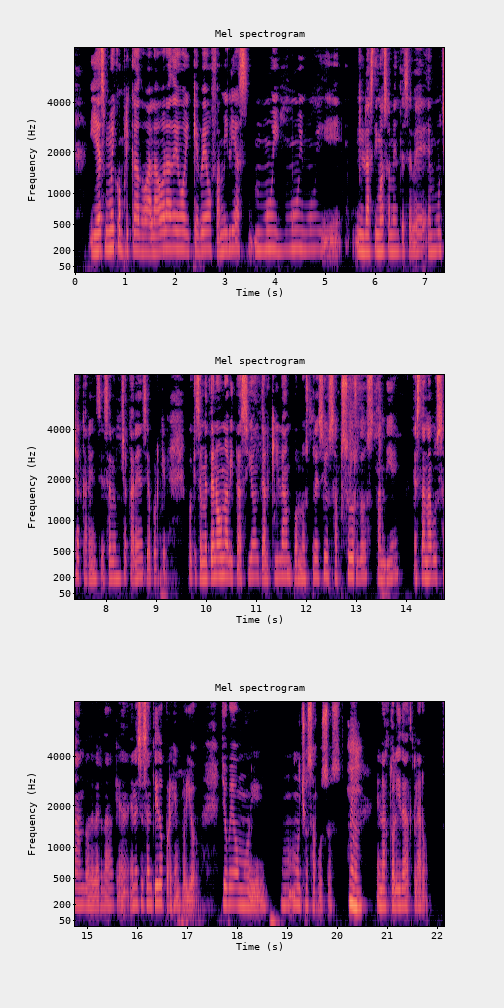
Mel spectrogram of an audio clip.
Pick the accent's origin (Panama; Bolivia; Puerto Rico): Bolivia; now in Spain; el 2017 me fui a mi tierra, estuve 1 año y 2 meses y volví de Bolivia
